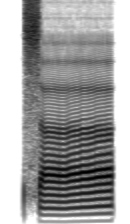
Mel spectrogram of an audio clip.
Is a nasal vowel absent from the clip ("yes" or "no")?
yes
